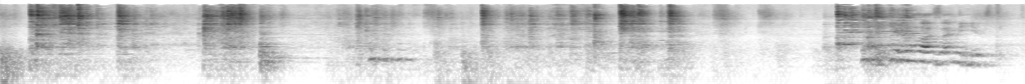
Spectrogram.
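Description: Cutlery clinking and knocking against dishes in a string of light, irregular clinks, with a short stretch of voice near the end.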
